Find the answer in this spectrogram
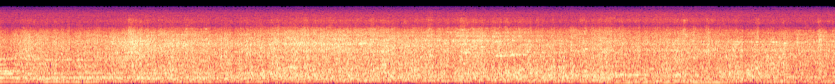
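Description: Long Island Rail Road passenger train running past a station platform: a steady, loud rumble and rattle of wheels and cars that eases slightly near the end as the last car clears.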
